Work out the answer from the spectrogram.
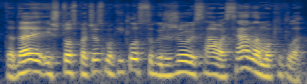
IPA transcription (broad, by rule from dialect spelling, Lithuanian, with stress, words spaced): tɐˈdɐ ɪʃ ˈtoːs pɐˈt͡ʃʲoːs moːˈkʲiːklˠoːs sʊɡrʲɪˈʒɐʊ ɪ ˈsɑːʋoː ˈsʲæːnɐ moːˈkʲiːklˠɐ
